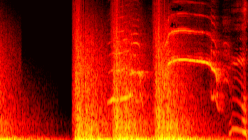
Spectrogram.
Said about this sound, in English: How about a dissonant explosion and sinister laughter?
